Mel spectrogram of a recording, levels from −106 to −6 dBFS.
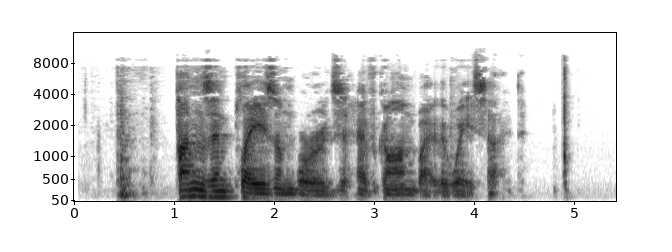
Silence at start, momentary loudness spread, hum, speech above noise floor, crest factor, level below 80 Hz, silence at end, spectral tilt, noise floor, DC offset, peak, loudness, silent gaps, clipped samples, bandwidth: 0.4 s; 17 LU; none; 40 dB; 20 dB; -58 dBFS; 0.5 s; -5 dB/octave; -59 dBFS; under 0.1%; -2 dBFS; -19 LUFS; none; under 0.1%; 9.6 kHz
